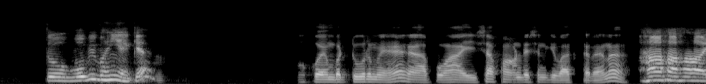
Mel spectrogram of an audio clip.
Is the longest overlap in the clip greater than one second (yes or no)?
no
